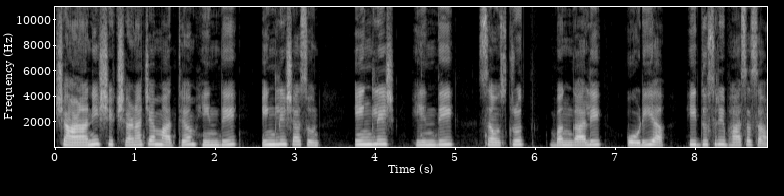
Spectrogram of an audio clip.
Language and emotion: Goan Konkani, neutral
